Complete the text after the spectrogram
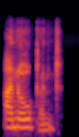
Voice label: "unopened", Indian

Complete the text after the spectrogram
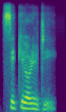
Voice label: "security", Indian

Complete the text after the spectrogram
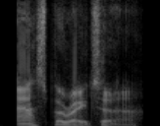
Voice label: "aspirator", British

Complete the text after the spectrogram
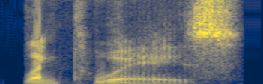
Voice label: "lengthways", American

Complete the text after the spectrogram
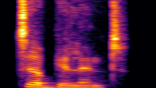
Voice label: "turbulent", Indian

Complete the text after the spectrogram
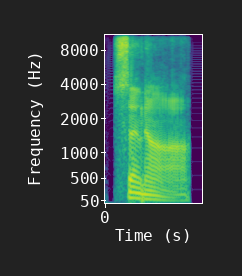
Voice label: "sonar", British

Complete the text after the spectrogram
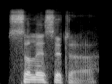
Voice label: "solicitor", British

